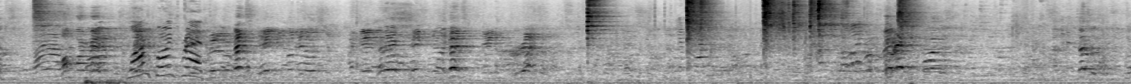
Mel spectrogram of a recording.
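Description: Steel HEMA training swords clashing in a fencing bout: a handful of sharp metallic clanks, one near the start and a cluster in the second half, over voices in a large hall.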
